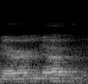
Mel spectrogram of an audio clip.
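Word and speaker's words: Nøgne Ø: with five rabbit and nerdner the Norwegian that's how they say it they're uh the Norwegian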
